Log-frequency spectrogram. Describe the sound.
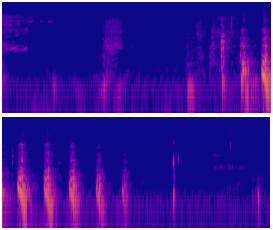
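Dog whining in a run of short, high-pitched whimpers: a few scattered cries first, then a quick burst of about eight close pulses, followed by a couple of isolated yelps.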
